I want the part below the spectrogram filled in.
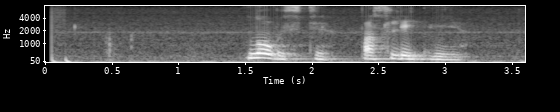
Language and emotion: Russian, neutral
